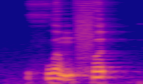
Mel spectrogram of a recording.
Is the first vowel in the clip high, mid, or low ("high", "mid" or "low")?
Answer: mid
